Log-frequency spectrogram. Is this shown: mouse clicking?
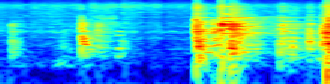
no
